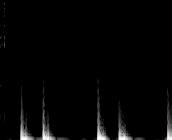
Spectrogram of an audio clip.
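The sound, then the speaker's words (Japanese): A loud, deep heartbeat thumps in lub-dub pairs, repeating roughly once a second, booming with nothing else around it. “心臓がドキドキして破裂しちゃいそう？”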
